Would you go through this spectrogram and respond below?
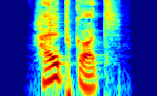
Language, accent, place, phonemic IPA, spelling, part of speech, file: German, Germany, Berlin, /ˈhalpˌɡɔt/, Halbgott, noun, De-Halbgott.ogg
- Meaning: 1. demigod 2. ellipsis of Halbgott in Weiß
